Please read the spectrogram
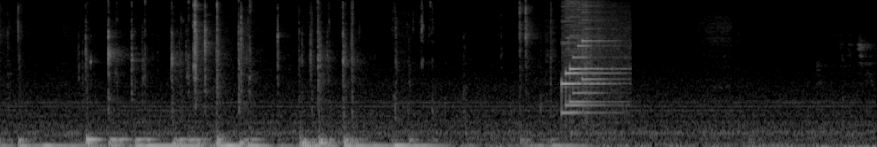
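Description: Computer keyboard typing: a quick run of key clicks with soft knocks on the desk, stopping about four and a half seconds in. About five and a half seconds in comes a short electronic alert tone of several pitches at once.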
